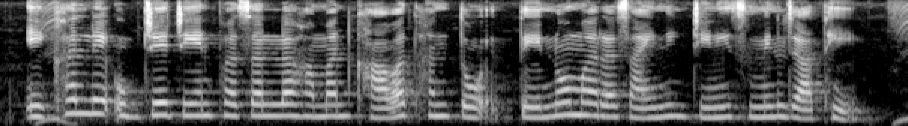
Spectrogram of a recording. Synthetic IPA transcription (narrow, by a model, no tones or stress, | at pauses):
eːkʰəlːeʔub̚d͡ʒed͡ʒeːnpʰəsəlːəɦəmənkʰaːʋət̪ɦənt̪ot̪eːnõmɐ̃ɾəsaːinik̚d͡ʒiniːsmɪld͡ʒaːt̪ʰeː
